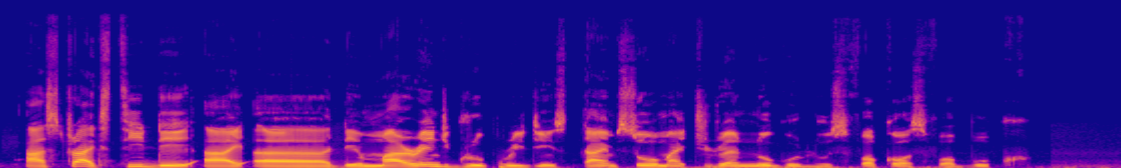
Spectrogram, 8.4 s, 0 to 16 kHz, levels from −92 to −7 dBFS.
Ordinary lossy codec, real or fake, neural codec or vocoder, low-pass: none; real; none; 14.4 kHz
